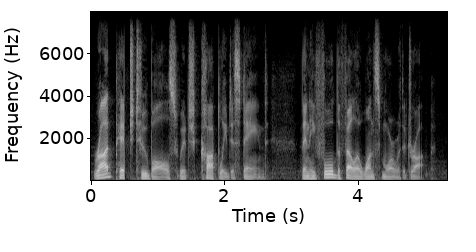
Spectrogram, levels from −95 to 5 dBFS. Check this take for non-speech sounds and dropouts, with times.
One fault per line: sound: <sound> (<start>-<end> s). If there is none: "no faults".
sound: dropout (0.5-0.6 s)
